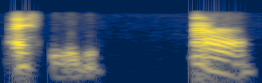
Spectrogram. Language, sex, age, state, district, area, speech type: Sanskrit, female, 18-30, Karnataka, Udupi, urban, conversation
